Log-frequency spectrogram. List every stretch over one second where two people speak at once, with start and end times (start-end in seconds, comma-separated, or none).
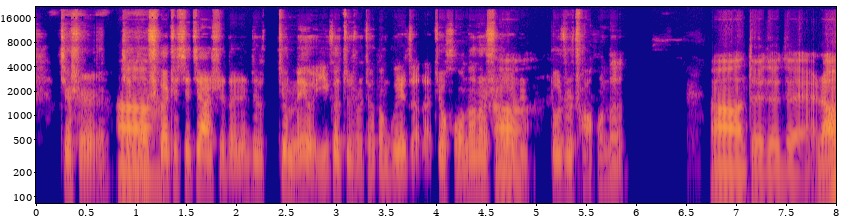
none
